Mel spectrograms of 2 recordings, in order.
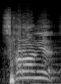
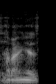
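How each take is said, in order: First: It is said strongly and forcefully. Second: It is said plainly and softly.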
